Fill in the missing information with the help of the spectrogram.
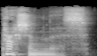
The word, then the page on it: passionless: British English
